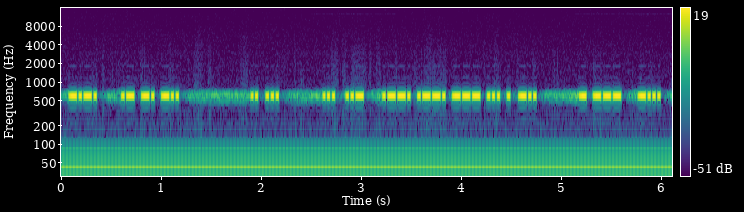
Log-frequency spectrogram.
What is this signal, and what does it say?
Morse code, heard as a keyed tone, about 48 wpm, 600 Hz, with radio noise. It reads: C AND IS SUPPOSED TO B
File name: archived / CRSnet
